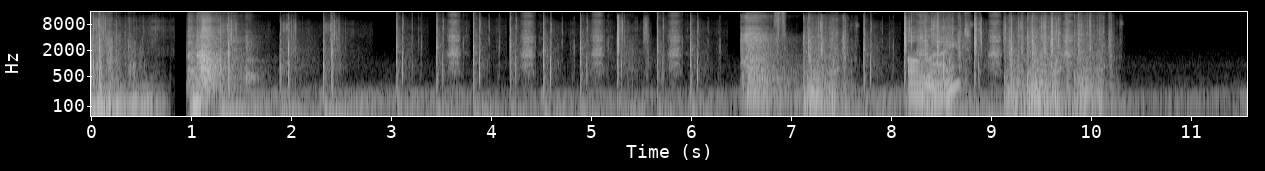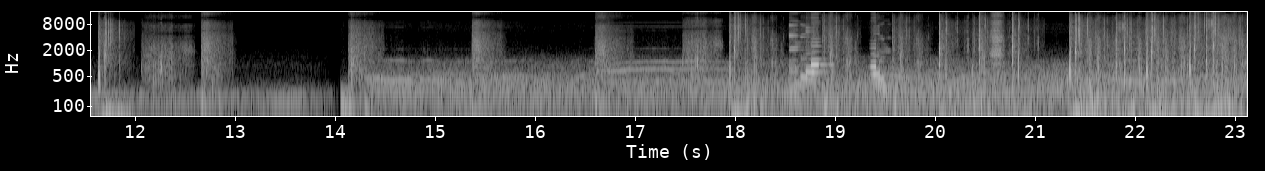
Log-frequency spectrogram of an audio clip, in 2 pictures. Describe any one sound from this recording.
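High heels tap on a hard floor in quick footsteps, echoing faintly.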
